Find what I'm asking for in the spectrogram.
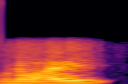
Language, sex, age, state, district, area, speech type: Bodo, male, 60+, Assam, Kokrajhar, urban, conversation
